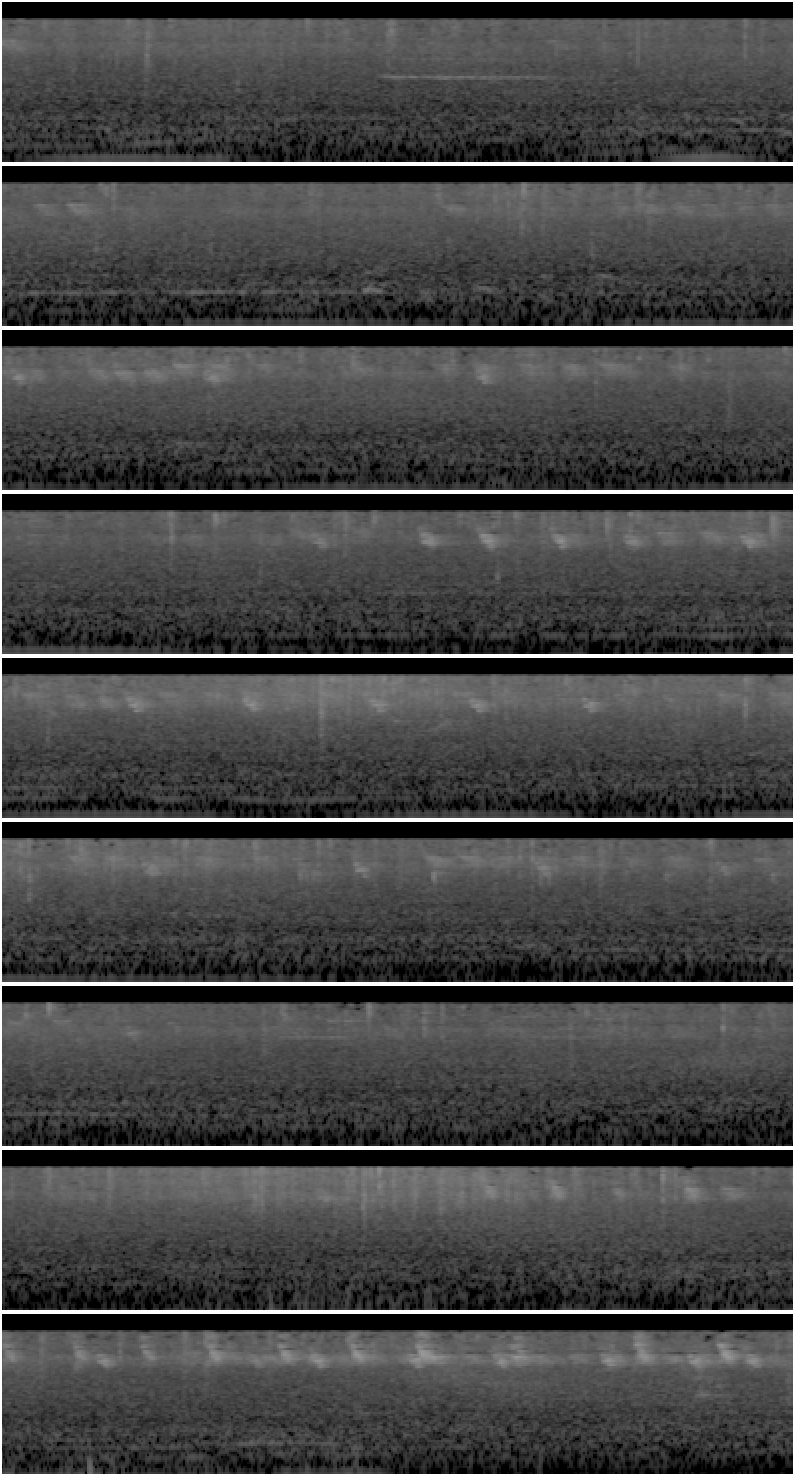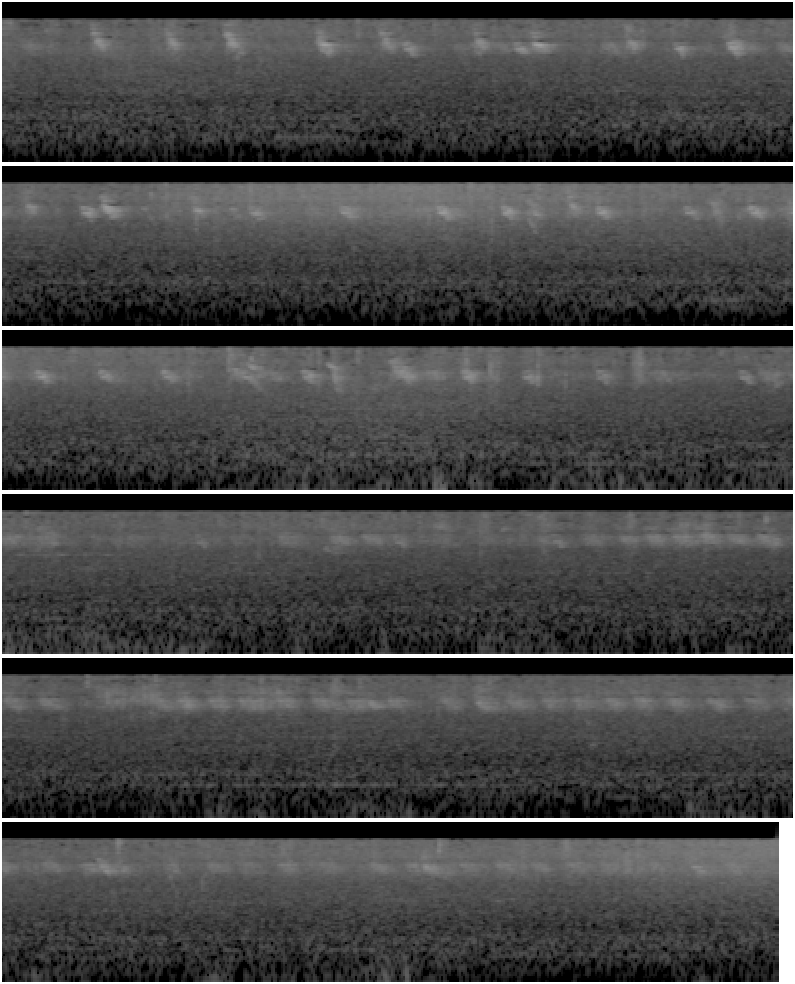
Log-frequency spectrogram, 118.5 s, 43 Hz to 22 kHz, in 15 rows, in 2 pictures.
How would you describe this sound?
country day rural drippy after rain +birds Canada1
after, birds, Canada, country, day, drippy, rain, rural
